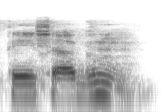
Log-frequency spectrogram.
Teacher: How the Gum is missing, I have mentioned in the past, the Anuswara becomes Gum in Yajur Veda tradition of chanting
